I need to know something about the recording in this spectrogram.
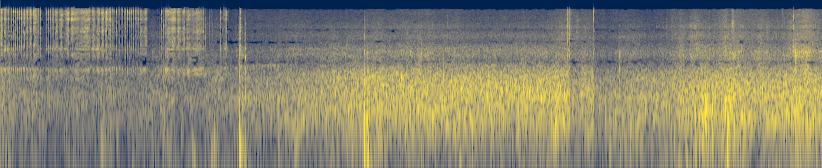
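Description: A river rushes and swirls steadily close by.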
